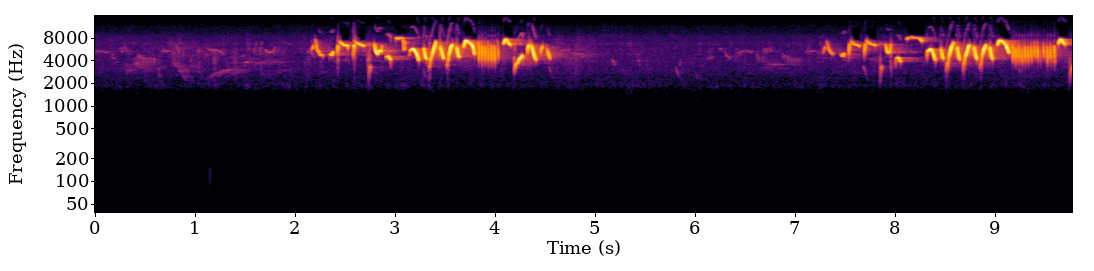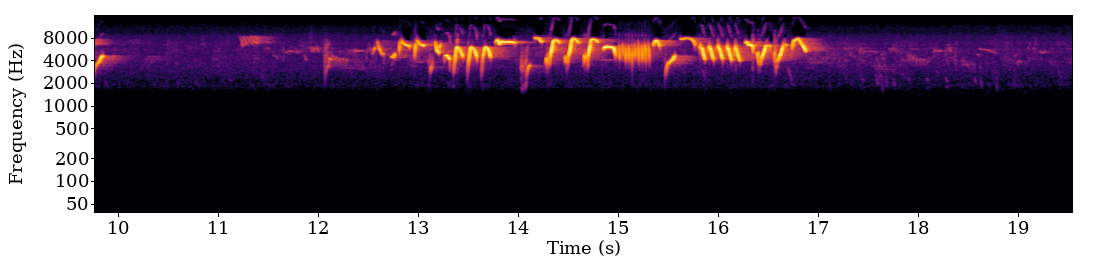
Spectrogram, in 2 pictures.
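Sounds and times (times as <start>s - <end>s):
Eurasian wren Troglodytes troglodytes song: 0.0s - 19.5s.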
